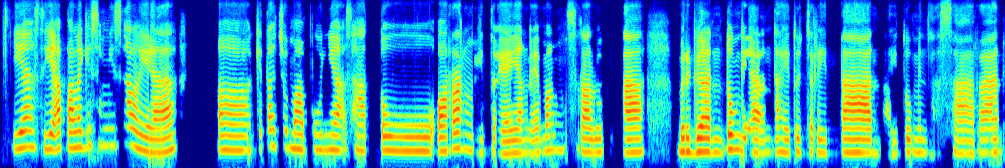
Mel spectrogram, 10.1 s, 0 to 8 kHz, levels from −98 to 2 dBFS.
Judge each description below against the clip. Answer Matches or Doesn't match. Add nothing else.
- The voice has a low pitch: Doesn't match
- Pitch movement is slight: Doesn't match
